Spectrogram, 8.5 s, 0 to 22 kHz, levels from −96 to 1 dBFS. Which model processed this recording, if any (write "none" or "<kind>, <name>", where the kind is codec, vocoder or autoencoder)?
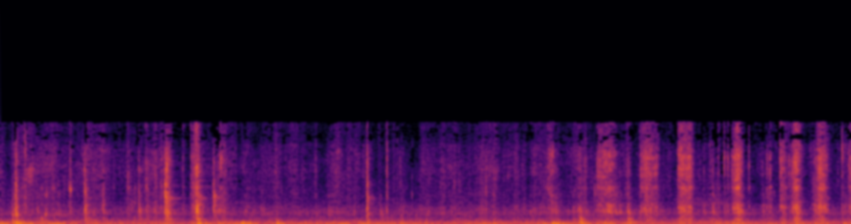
none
